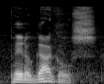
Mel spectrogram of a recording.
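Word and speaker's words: παιδαγωγός: OK, and as that word is in the Greek, again, it's pronounced pedagogos.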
